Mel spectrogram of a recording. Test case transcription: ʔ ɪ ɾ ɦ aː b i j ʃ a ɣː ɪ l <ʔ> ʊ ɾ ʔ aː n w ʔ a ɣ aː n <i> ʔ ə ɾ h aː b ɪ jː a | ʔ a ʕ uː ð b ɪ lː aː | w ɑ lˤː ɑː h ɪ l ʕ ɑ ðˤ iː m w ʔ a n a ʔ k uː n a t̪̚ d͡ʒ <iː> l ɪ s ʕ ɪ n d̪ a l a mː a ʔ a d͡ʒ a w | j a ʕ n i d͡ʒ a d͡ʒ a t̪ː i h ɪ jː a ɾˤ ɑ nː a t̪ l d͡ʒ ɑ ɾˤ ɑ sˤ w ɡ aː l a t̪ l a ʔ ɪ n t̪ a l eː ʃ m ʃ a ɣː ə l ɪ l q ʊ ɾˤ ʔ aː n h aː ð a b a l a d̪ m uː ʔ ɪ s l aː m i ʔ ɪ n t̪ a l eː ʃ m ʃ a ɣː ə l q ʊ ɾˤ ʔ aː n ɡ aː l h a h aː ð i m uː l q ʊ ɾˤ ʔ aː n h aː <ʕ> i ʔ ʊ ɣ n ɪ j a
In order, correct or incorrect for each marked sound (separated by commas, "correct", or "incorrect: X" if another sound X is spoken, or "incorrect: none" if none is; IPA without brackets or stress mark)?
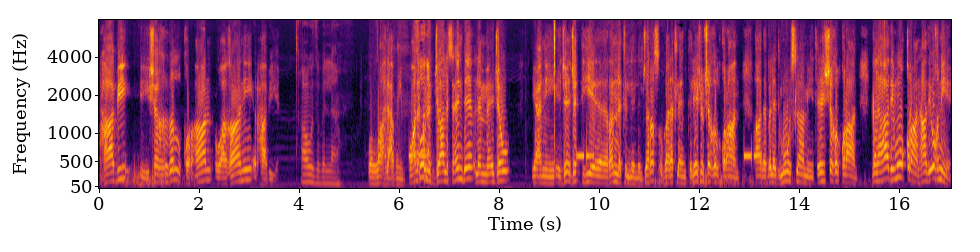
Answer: incorrect: q, correct, incorrect: aː, incorrect: ð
